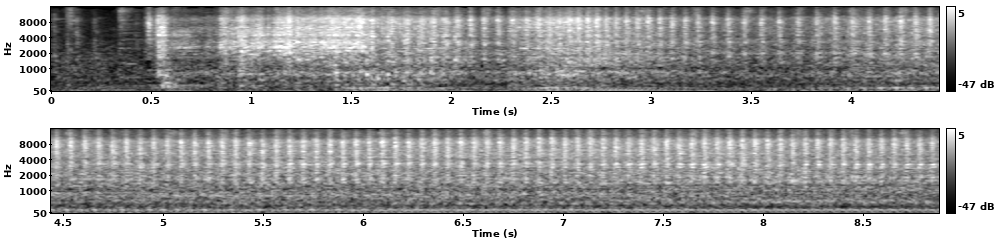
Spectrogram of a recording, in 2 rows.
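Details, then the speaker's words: 2006 Jeep Liberty after water pump replacement and engine re-ring, tappets on one side still need adjusting: catches quickly after short crank, settles to steady idle with light even tapping, very slightly unstable; normal start and idle. "Está muy ligeramente inestable el motor, pero se oye perfectamente bien. Jala bastante bien."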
